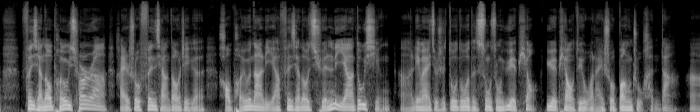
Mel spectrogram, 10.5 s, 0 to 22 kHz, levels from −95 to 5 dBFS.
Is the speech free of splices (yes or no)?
no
